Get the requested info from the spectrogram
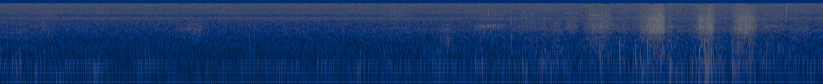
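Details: Low, droning purr from nine-day-old Abyssinian kittens, steady at first, then overlaid by louder shuffling and scratching noises toward the end.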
